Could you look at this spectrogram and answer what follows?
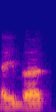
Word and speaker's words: Abed: email but but LinkedIn my name is Abed uh and the the last name is is spelled AB b e so yeah they can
